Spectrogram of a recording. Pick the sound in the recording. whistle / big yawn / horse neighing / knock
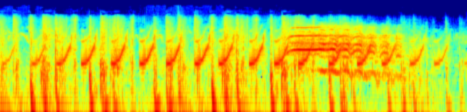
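horse neighing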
